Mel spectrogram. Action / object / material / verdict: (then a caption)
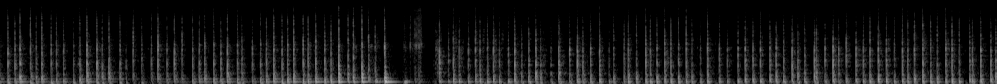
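tap / hollow plastic spray bottle / plastic / none. Fingertips and short nails tap fast on the side and label of a hollow blue plastic Febreze spray bottle. The result is a dense, steady stream of short, dry clicks over a low hollow thump, each tap dying away almost at once. The tapping pauses briefly around the four-second mark.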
